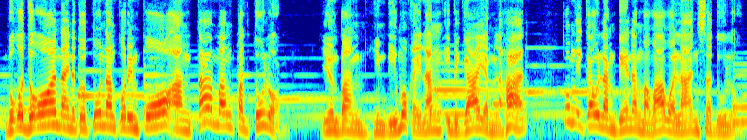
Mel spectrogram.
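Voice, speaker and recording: A man with a Filipino accent reading a letter as scripted, sentimental radio drama narration. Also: on the high side. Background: prominent music.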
